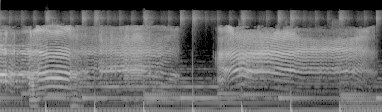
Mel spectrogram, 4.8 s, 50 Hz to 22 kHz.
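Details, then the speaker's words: Infant aged 0–3 months: two strained 'eairh' cry bursts over background music, shown by a pediatrician as the Dunstan Baby Language cry meaning much gas built up in the lower tummy. "બાળકને પેટમાં ખૂબ જ પ્રમાણમાં gas બન્યો હોય છે ત્યારે બાળક આવો અવાજ કરે છે"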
